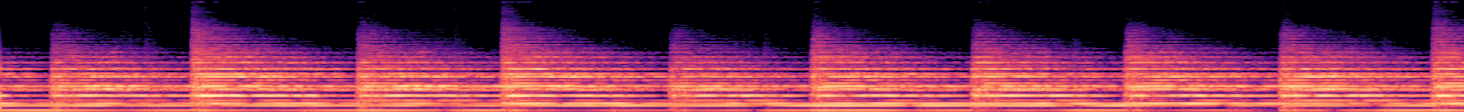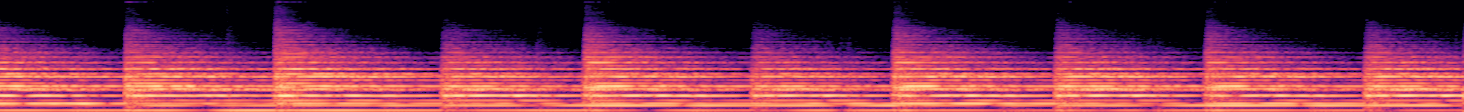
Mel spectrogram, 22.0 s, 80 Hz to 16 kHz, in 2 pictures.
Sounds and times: single bells each recorded seperately 0:00.0 - 0:21.9

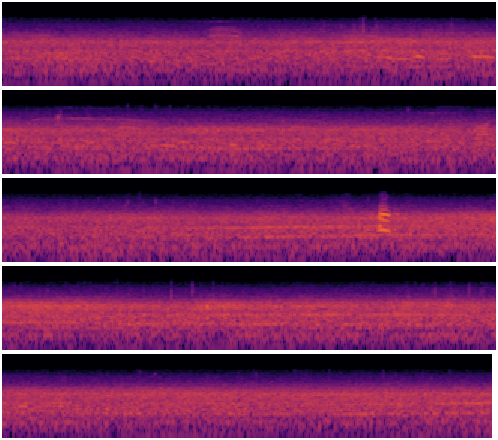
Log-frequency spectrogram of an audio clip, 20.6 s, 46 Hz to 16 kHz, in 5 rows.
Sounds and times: swans 0:03.0 - 0:06.4
swans 0:11.0 - 0:11.6
geese (100s of them) 0:11.3 - 0:11.6
ducks swimming 0:11.3 - 0:11.6

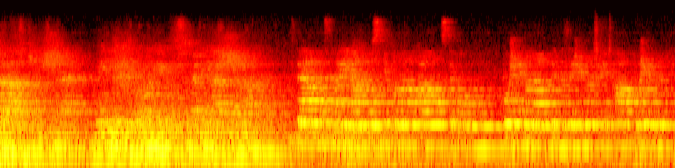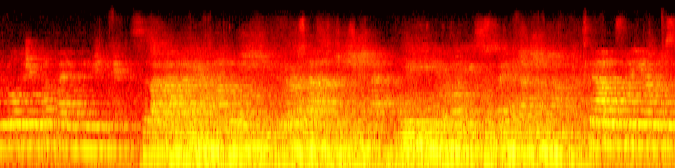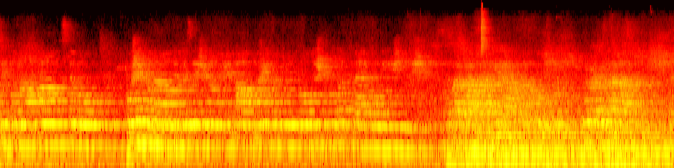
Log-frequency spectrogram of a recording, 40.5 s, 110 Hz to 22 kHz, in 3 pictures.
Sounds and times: Prayer 0:00.0 - 0:40.4

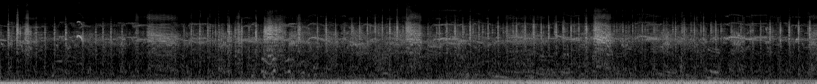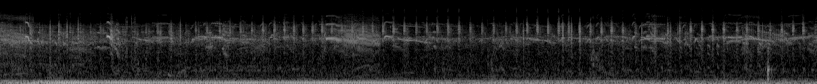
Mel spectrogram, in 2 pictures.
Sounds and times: arctic tern colony 0:00.0 - 0:16.3
boats 0:00.0 - 0:16.3
planes 0:00.0 - 0:16.3

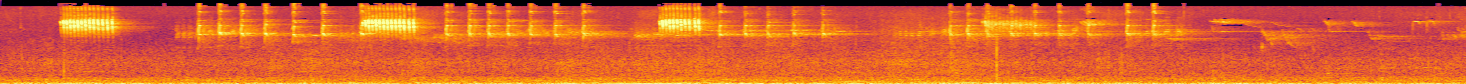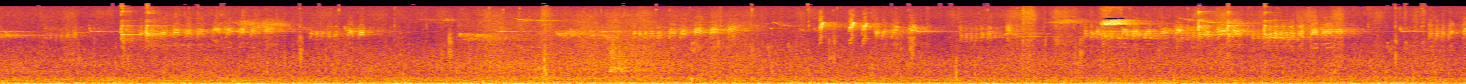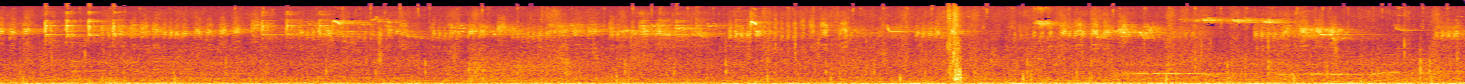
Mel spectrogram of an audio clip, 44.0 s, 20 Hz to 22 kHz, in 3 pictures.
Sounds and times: pedestrian 0:00.0 - 0:43.9
Walk 0:00.0 - 0:43.9
Birds 0:00.6 - 0:43.9

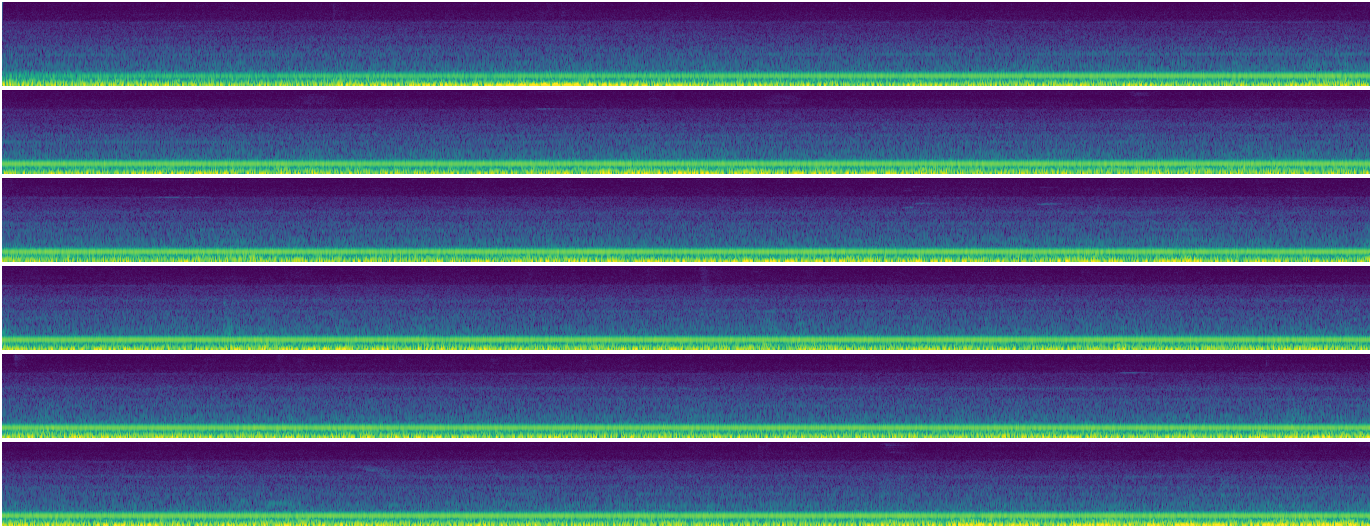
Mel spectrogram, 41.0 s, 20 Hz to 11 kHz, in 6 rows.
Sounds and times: Train compartment 0:00.0 - 0:41.0

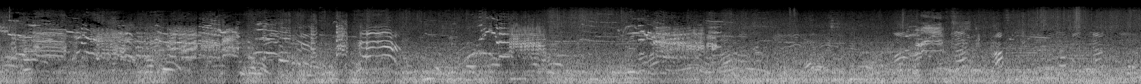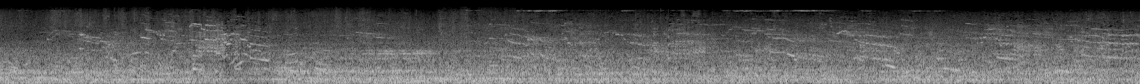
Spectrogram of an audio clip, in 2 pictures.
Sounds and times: seagulls being fed 0:00.0 - 0:08.0
seagulls being fed 0:08.9 - 0:22.8

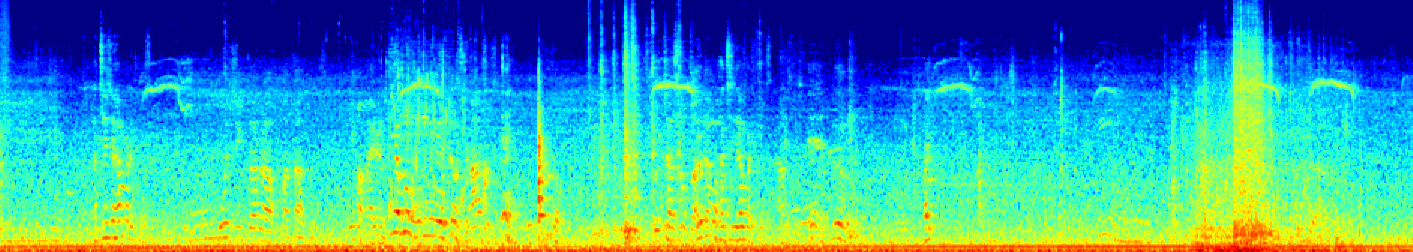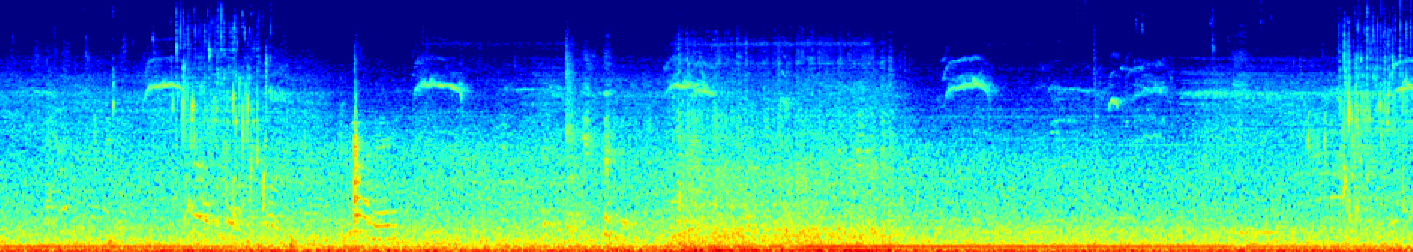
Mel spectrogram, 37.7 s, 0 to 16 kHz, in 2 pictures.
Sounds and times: water flow 0:04.3 - 0:07.0
bamboo tube 0:05.0 - 0:06.7
water flow 0:19.8 - 0:23.0
bamboo tube 0:20.1 - 0:22.8
water flow 0:32.6 - 0:37.6
bamboo tube 0:36.2 - 0:37.6

